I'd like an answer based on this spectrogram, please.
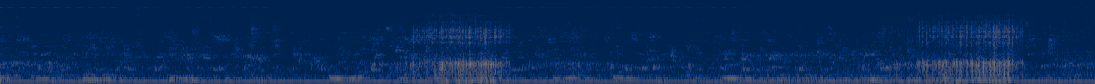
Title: Snoring hub! Hahahaha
